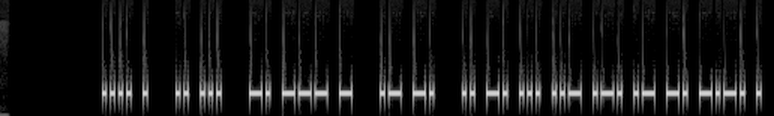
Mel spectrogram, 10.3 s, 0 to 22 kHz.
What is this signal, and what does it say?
Morse code, heard as a keyed tone, about 22 wpm, 700 Hz. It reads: HE IS NOT AN INSURANCE
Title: Sentences from Top 1600 Words 22wpm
